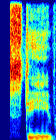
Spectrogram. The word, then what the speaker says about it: Psteve: know our beloved wolf, Psteve with a silent P, was not prepared for.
